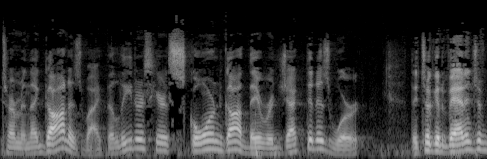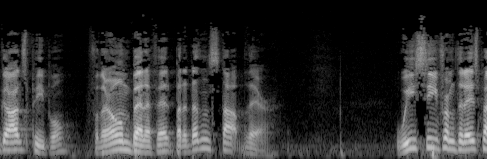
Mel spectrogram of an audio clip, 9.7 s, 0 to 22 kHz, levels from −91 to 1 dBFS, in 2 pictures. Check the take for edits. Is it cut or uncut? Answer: cut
